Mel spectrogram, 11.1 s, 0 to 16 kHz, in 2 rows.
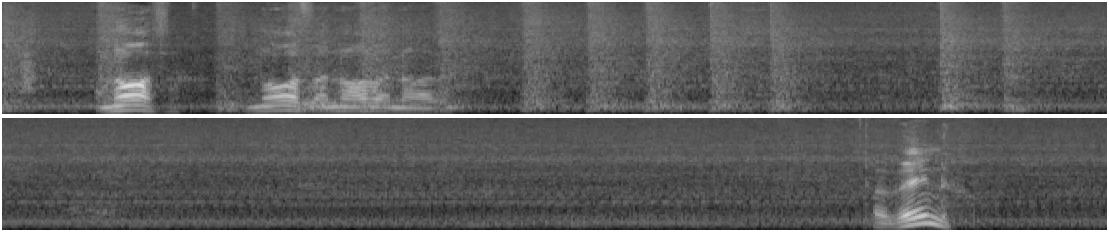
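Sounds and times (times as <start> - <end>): mechanical motor hum: 0.0 - 11.0.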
